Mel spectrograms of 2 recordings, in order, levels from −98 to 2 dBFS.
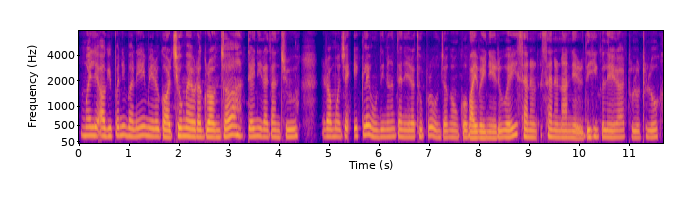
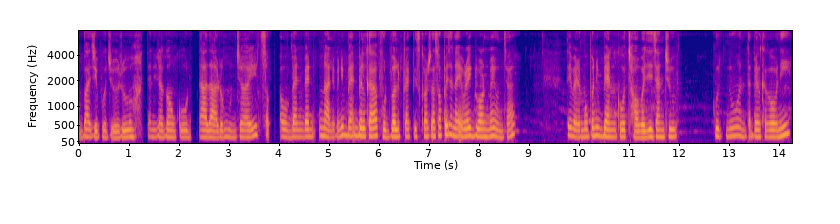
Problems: none marked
